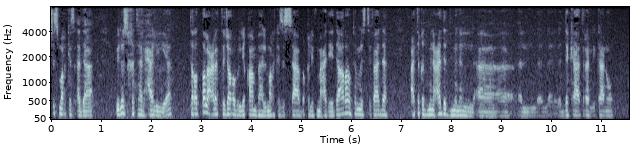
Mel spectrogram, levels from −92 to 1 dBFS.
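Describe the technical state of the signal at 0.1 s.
At 0.1 s you're inside a stretch of speech cut by the noise suppressor, running from 0.03 to 0.53 s. The suppressor mistook the soft opening sounds for noise and pulled them down by up to about 11 dB, so roughly 150 ms of the onset comes out swallowed and faint.

Over that sits the general noise suppressor artifacts. The steady room noise, normally about 16 dB under the speech, gets pushed down about 18 dB between syllables and comes back underneath them.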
